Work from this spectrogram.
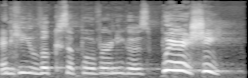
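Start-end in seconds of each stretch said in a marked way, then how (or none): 1.7-2.4 louder, higher call of Where is she, then a louder I know she's out there; retold loud call. Pete at the door at night, calling out loudly. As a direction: shout it into the dark as if you've caught them.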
